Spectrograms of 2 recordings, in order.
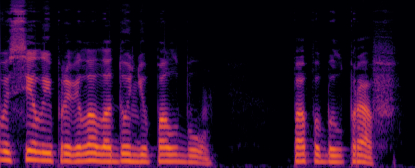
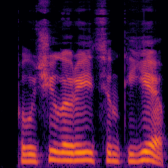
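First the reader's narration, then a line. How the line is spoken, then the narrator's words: Growling. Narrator (Russian): прорычала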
